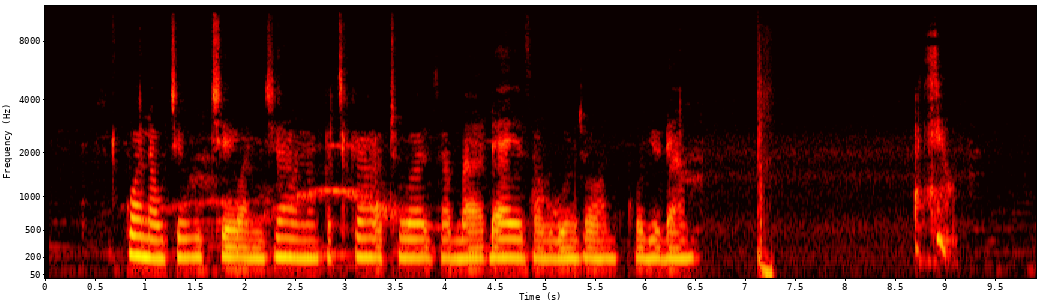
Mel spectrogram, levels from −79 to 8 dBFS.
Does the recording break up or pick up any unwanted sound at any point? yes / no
yes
